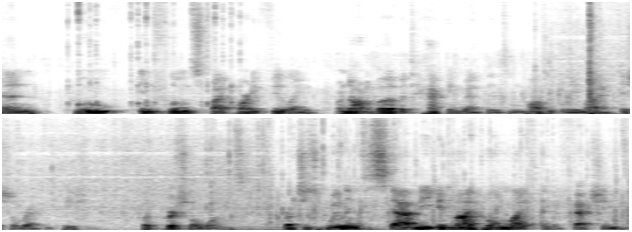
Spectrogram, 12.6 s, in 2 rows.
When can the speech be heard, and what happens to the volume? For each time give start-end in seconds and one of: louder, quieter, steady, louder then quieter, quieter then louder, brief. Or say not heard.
0.0-12.5 quieter then louder.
